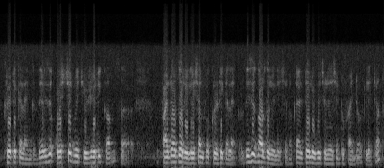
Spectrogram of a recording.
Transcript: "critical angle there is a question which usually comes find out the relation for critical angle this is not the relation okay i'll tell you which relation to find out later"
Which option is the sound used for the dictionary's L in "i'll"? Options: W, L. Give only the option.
L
